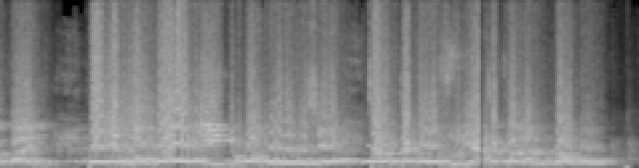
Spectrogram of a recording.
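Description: A woman's voice shouting in a high, strained, drawn-out cry into a microphone, loud and almost unbroken, with a crowd of voices behind it.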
